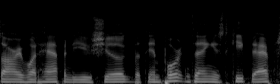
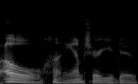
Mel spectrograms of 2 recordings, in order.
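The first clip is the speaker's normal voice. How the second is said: mock-condescending tone, lower pitch; 4 semitones lower than usual. Recapping a scene and acting out one woman's answer, mimicking a condescending reply. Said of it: "how condescending is that".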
